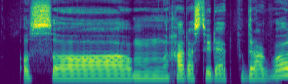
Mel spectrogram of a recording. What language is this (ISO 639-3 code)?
nor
